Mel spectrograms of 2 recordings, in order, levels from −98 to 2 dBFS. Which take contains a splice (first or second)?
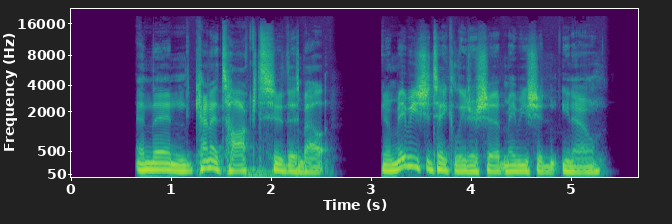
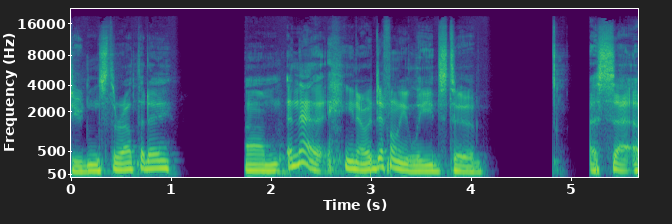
first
